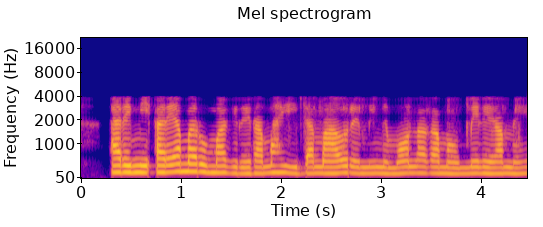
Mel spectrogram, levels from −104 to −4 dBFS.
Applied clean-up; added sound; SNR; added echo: neural mask model Resemble Enhance denoiser.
